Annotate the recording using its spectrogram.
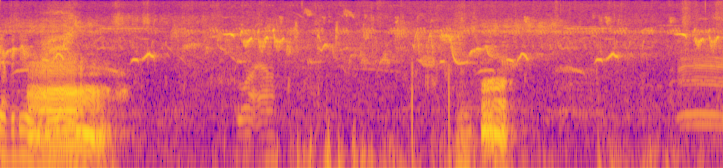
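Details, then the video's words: A tame village cattle herd walking to the rice fields, with a loud opening moo followed by shorter, fainter lows, scattered clicks and footsteps, and birds chirping softly in the rural background. "Rombongan sapi lembu jinak yang sedang menuju ke ladang, suara sapi moo"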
